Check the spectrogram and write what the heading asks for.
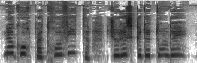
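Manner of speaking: high-pitched, kindly Mama Bear; gentler mother bear. Acted. Mama Bear cautioning the fleeing girl, gentle high voice. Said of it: "Plus douce".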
